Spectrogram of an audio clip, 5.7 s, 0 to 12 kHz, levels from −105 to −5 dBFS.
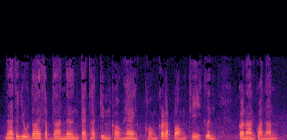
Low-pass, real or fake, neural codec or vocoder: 7.2 kHz; real; none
